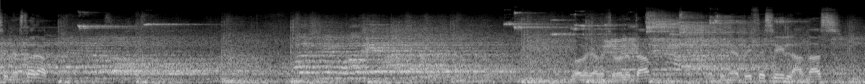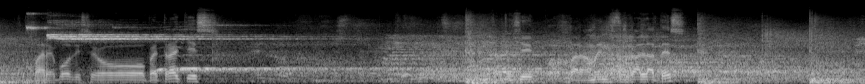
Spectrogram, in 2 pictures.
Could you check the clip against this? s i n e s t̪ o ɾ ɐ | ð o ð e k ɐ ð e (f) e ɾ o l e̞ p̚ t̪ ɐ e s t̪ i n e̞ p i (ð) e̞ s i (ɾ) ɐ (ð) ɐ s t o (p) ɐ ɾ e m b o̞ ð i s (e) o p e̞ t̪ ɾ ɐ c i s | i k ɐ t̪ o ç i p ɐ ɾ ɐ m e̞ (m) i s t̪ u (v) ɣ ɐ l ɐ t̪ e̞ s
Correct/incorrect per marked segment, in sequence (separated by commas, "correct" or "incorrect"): incorrect, incorrect, incorrect, correct, correct, correct, incorrect, incorrect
